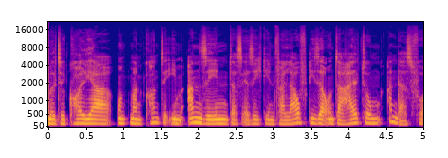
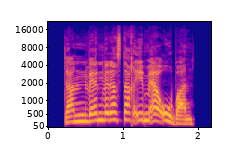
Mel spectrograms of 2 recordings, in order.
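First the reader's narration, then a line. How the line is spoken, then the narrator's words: Called out. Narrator (German): rief Loris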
